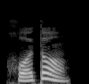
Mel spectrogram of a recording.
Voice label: "活动" huo dong, chinese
